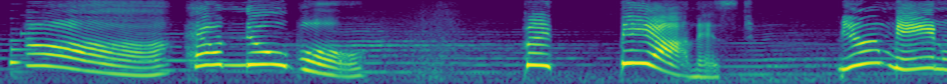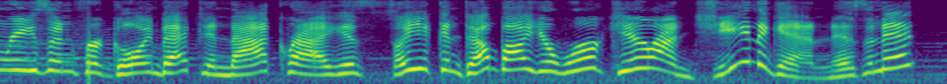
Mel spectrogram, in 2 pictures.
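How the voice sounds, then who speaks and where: A woman voicing a small, excitable companion character in a video game, teasing and cheeky. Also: very high-pitched, measured pace, exaggerated voice. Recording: game audio with faint music.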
